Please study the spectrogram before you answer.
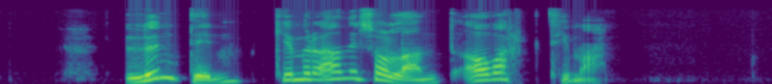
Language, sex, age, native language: Icelandic, male, 30-39, Icelandic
